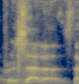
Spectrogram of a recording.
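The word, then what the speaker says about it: Frazetta: Ellie is, as everyone knows, you know, frizzettas, that's how you say it.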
